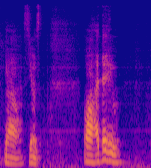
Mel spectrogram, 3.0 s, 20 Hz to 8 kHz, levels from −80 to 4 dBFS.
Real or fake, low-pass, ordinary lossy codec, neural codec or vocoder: fake; 7.2 kHz; none; codec, 24 kHz, 1 kbps, SNAC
